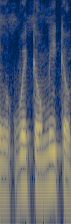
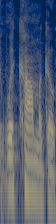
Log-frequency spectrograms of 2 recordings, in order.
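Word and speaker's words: Wicomico: And going to the Eastern Shore in Wakefield's area, you don't say Wikcomo County like WXK97. It's Wikamico County. That's how it's said. Wikcomamo, not Wik Miko. Wikcomamo. That's how it is said.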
